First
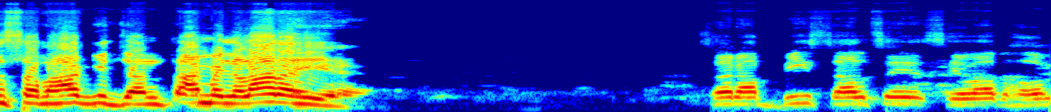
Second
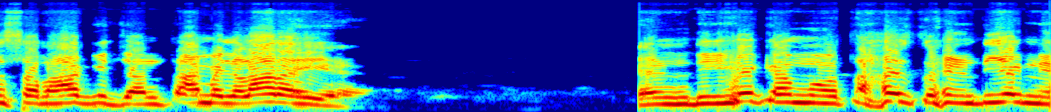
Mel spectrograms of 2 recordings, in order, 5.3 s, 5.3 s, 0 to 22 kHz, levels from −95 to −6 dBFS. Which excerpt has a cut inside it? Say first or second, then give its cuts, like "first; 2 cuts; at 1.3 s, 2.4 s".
second; 1 cut; at 3.2 s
